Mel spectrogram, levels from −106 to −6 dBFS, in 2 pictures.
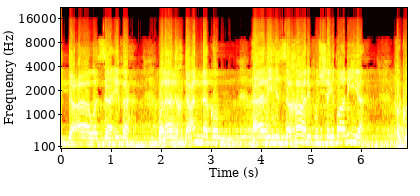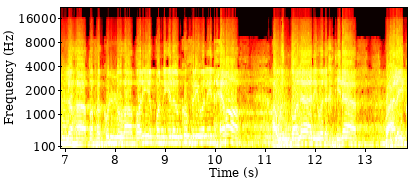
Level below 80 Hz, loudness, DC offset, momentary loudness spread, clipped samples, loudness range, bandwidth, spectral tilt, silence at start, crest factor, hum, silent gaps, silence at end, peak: -30 dBFS; -5 LUFS; under 0.1%; 7 LU; 2%; 1 LU; 16.5 kHz; -5 dB/octave; 0 s; 6 dB; none; none; 0 s; 0 dBFS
